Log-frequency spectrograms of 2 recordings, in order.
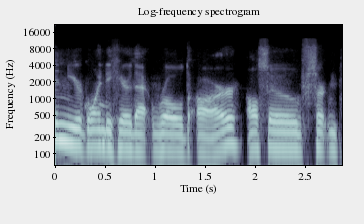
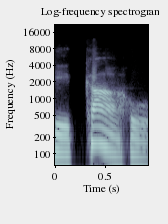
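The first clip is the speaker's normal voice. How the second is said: second syllable ka of Hikahu stressed; 2 semitones lower, 3 dB quieter than usual. Teaching a word's pronunciation from a written mark: stress on second syllable ka. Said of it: "telling you to stress the second syllable".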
